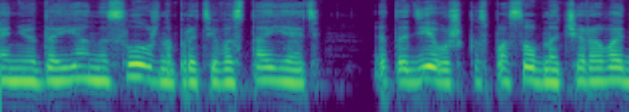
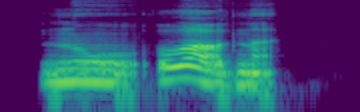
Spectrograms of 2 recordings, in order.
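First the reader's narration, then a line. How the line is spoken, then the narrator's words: Grudging resigned grumble. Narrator (Russian): буркнул Сварк, все еще недовольно, но уже смирившись со своим поражением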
